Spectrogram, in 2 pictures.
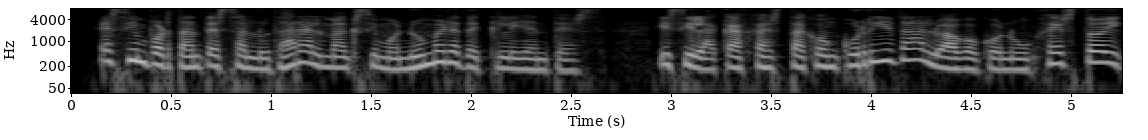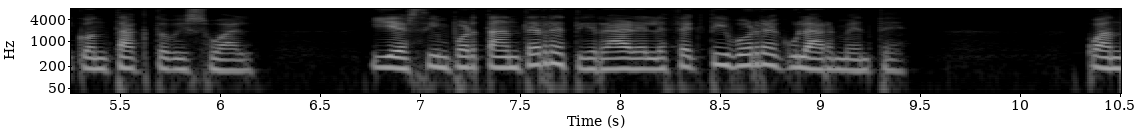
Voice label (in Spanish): Corporate Spanish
